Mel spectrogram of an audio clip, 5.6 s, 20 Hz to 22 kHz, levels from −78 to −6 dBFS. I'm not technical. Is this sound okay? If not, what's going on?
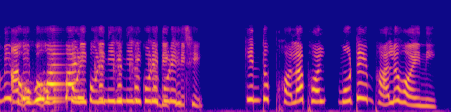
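No. From the very start until about 2.3 s, everything is heard twice, with a second copy just as loud trailing about a fifth of a second behind. This is a doubled audio track, likely caused by the sound being picked up a second time through a slower route.

From 0.67 to 0.83 s the sound briefly smears into a held buzz or fading hiss, then jumps ahead with about 140 ms missing. That is a burst of packet loss. Pieces of the call were lost or arrived too late, and the receiver stretched the last sound to cover the gap.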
